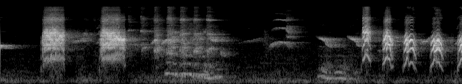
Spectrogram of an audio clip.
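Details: Greater green leafbird's bongkar isian song in full jamtrok form: loud harsh bursts, chattering phrases and a slurred whistle, ending in a quick run of five sharp repeated chips.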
